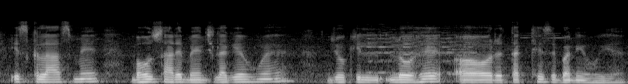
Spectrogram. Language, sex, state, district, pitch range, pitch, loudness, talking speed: Hindi, male, Jharkhand, Ranchi, 105-120 Hz, 110 Hz, -18 LUFS, 170 wpm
